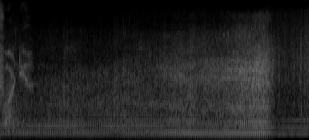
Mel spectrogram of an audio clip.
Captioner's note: engine running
